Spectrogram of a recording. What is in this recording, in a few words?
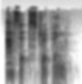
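"asset-stripping", British English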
